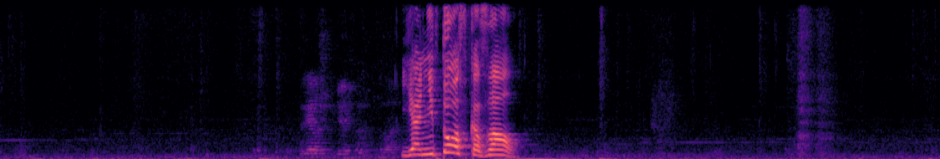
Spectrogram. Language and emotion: Russian, angry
